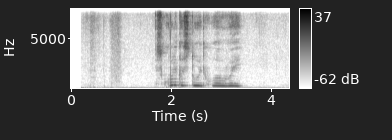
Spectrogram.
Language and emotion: Russian, angry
